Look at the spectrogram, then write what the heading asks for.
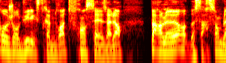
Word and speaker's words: Parler: ce que vous dites ça s'écrit comme le verbe parler mais ça se prononce par leur car ce réseau social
